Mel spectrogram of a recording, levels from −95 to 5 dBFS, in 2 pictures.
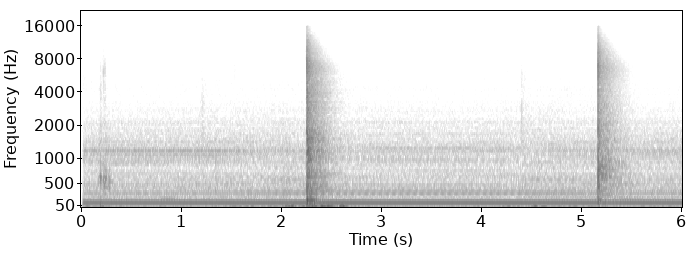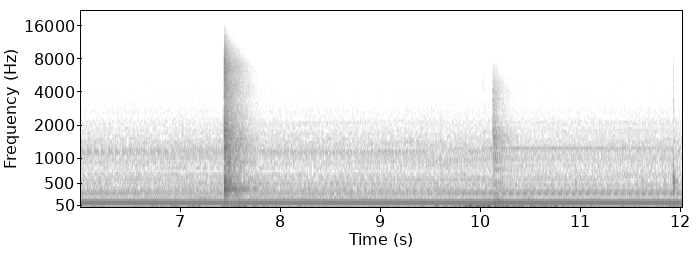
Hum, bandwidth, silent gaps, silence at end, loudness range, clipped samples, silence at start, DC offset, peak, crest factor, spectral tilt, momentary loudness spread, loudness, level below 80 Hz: none; 13 kHz; none; 0 s; 5 LU; under 0.1%; 0 s; under 0.1%; -16 dBFS; 32 dB; -4 dB/octave; 11 LU; -49 LUFS; -62 dBFS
